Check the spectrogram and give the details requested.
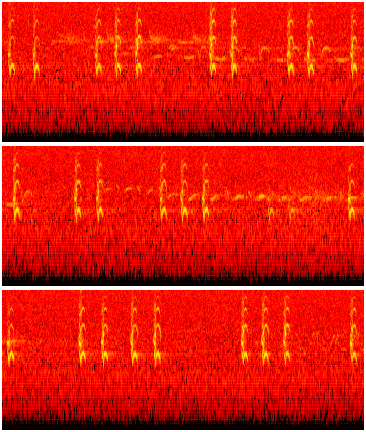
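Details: Series of sharp metallic notes from a Red Crossbill, delivered in bunches of two to four at steady intervals throughout, a faint sliding whistle midway, steady light hiss behind.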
